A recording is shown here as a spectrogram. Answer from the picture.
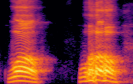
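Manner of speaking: loud, startled double whoa; jolted by the chart on screen; surprised whoa. Real, not acted. Sees the Rivian chart.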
